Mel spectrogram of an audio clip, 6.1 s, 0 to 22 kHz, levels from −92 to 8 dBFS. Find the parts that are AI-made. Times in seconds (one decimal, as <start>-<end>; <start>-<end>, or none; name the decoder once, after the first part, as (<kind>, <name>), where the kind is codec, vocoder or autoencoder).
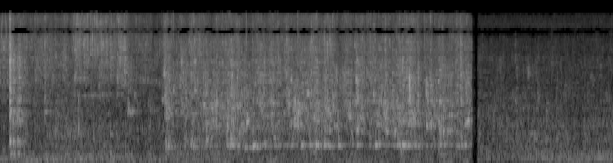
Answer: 4.5-5.0 (vocoder, Vocos)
